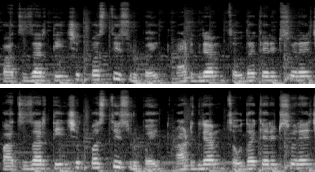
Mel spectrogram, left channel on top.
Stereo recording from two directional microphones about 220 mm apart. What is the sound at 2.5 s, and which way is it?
Speech, 20° right (ahead or behind).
